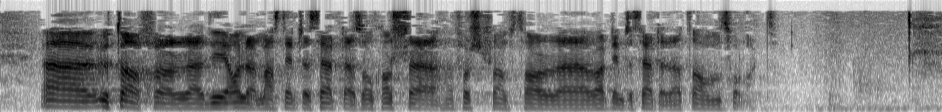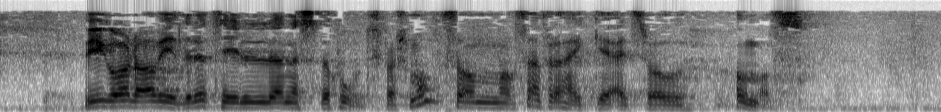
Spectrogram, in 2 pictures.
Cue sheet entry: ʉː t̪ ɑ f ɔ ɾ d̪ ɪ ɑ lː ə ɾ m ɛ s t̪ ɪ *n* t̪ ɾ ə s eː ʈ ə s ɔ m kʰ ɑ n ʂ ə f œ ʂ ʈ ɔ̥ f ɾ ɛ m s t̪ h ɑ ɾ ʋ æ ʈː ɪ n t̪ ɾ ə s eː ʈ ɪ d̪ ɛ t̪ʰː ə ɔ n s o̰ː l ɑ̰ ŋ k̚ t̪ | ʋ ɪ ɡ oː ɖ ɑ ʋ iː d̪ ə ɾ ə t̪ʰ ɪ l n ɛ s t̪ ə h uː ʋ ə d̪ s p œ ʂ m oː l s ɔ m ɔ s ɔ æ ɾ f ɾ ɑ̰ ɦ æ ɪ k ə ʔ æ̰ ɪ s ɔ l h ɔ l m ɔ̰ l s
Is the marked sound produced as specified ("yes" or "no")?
yes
